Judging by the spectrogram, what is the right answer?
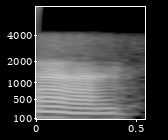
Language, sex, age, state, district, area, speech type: Tamil, male, 18-30, Tamil Nadu, Thanjavur, rural, conversation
